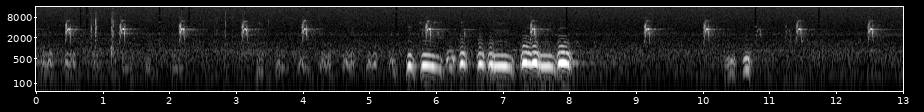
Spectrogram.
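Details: At night on April 21, a great horned owl pair visits a great gray owl nest snag: soft scattered hoots build to a loud run of arched notes midway, then fade, while thin high whistles repeat steadily throughout.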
